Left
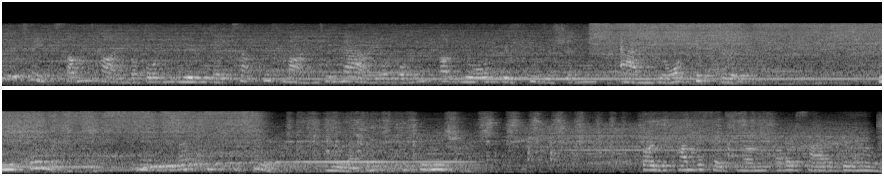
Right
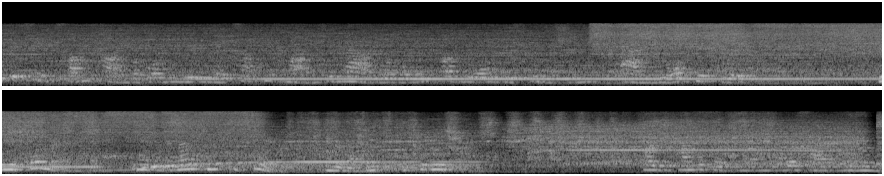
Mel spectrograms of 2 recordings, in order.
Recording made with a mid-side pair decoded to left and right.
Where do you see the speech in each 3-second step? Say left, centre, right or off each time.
left, left, left, centre, centre, left.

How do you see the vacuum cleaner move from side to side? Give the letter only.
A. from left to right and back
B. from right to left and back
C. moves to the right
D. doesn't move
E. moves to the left
C.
